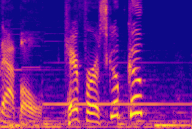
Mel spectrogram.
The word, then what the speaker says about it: Coop: Coop? That rhymes with scoop.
